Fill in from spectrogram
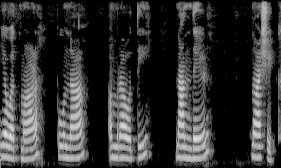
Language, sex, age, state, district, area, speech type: Marathi, female, 30-45, Maharashtra, Yavatmal, rural, spontaneous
